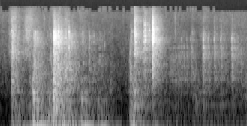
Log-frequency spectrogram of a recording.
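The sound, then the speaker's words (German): A window is opened, heard as two quiet bursts of thuds and rattling knocks, the first longer, followed by near silence. “Kann man das Fenster aufmachen? Ja, bitte.”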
